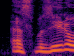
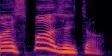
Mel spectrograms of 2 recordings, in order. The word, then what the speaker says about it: Esposito: Like Esposito or Esposito. That's what, like Italian people, when I went to Italy, they say, "Oh, Esposito." Oh, yeah. I said, no, Esposito. The second syllable.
